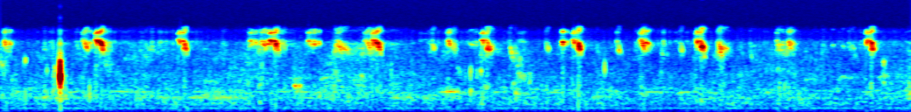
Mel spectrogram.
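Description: Faint, scattered chirps of small birds, a couple every second, with a single sharp click about half a second in.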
